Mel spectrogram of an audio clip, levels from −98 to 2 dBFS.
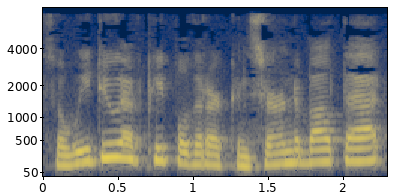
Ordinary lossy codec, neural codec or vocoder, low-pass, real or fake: MP3, 32 kbps; none; 7.2 kHz; real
